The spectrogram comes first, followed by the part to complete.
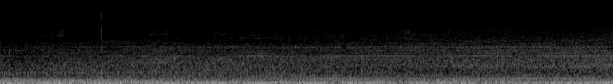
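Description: Steady low outdoor rumble of distant road traffic, with one faint click about a second in.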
